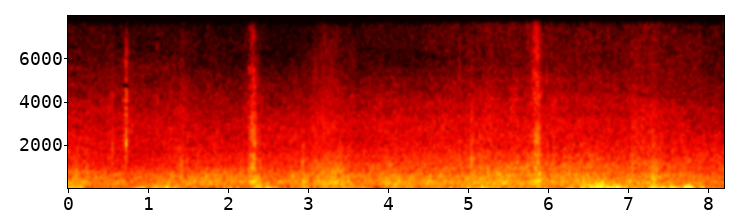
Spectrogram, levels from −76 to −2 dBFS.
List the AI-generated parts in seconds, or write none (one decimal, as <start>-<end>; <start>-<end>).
2.8-3.3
